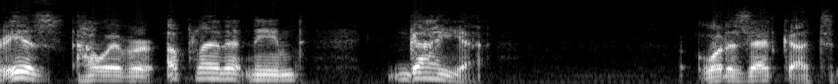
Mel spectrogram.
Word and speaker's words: Gaia: There is, however, a planet named Gaia. What has that got to do with it? Ga. It's spelled G A I A. It means Earth.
